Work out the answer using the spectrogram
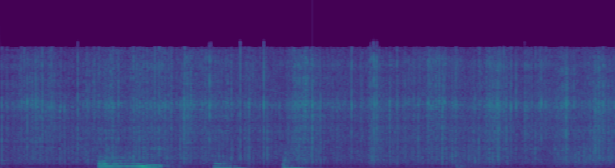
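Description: Zucchini slices sizzling in oil on a hot grill pan: a steady frying hiss, with a short voice about a second in and a low thump about two seconds in.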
